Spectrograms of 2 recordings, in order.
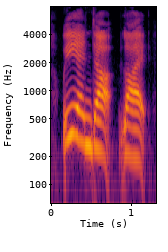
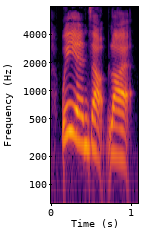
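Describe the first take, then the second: No difference in how they are said.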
